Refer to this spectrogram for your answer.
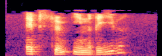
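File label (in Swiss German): "inriiwe", Alsatian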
